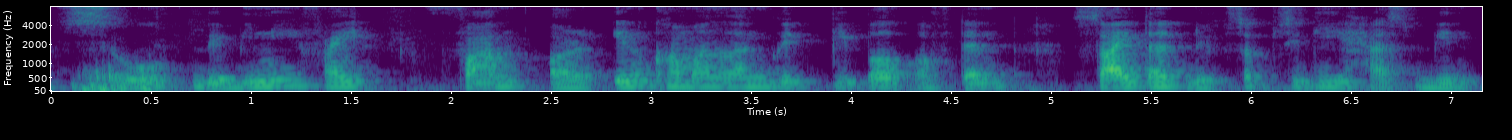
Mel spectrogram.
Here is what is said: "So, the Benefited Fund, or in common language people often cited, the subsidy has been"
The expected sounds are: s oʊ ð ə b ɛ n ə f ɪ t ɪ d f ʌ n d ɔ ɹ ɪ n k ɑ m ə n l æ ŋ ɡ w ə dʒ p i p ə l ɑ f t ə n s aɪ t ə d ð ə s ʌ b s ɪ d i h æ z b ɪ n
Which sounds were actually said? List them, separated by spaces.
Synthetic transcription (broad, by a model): s oʊ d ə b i n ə f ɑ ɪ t f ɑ n ɔ ɹ ɪ n k ɑ m ə n l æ ŋ ɡ w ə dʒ p i p ə l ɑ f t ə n s aɪ t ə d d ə s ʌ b s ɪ d i h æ s b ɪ n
